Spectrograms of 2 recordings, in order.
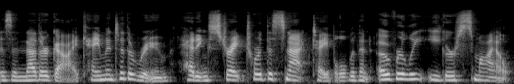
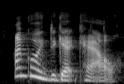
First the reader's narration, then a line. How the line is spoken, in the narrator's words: said quickly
